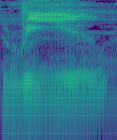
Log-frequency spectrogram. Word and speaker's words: Ryu: from street fighter um actually it's pronounced ryu maybe nowadays it's jill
